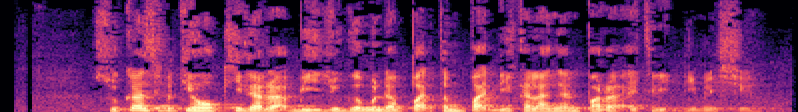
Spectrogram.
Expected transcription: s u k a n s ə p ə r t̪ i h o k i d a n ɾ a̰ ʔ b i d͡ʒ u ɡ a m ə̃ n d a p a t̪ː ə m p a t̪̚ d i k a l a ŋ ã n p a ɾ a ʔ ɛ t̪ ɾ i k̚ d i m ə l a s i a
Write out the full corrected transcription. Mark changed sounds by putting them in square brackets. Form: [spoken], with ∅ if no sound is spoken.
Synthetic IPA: s u k a n s ə p ə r t̪ i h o k i d a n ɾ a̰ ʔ b i d͡ʒ u ɡ a m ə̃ n d a p a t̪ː ə m p a t̪̚ d i k a l a ŋ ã n p a ɾ a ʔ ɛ t̪ ɾ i k̚ d i m ə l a s i a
